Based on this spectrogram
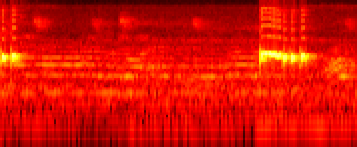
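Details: Lively song of a local zebra dove, meant to encourage other doves to sing. A phrase ending opens the recording, then one full phrase follows: a clear note tumbling into fast rolling coos. Faint chirps and murmurs are in the background.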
